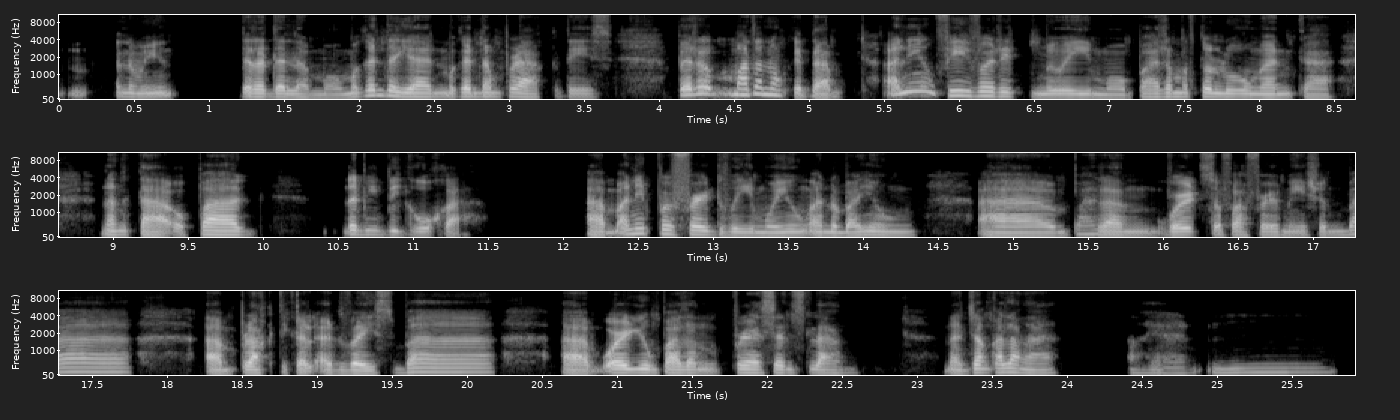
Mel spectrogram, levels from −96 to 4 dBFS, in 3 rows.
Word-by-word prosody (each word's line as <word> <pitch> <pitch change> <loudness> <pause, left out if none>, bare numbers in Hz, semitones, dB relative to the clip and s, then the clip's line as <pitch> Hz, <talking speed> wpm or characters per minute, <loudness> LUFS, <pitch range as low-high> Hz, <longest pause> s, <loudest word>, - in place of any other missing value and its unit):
m - - -17 0.2
alam 140 - -3
mo - - -2
yun, - - -8 0.5
dala-dala 130 -3 +2
mo. 110 0 -8
Maganda 185 - +1
'yan, 145 -2 +4
magandang 145 0 0
practice. 120 - -3 0.4
Pero 110 - +4
matanong 225 -3 +1
kita, - - -1 0.3
ano 275 -6 +1
yung 315 -6 -3
favorite 170 -4 0
m 125 0 -1
way 125 0 0
mo 110 -1 -6
para 135 +1 -3
matulungan 130 -4 0
ka 110 -2 -7 0.4
ng 140 +1 0
tao - - +2
pag 145 -2 +6 0.7
nabibigo 140 -5 -1
ka? - - -3 0.8
Um, - - +1
ano 190 +2 +2
yung - - -25
preferred 155 -3 +2
way 120 -1 -1
mo? 115 0 -1
Yung 125 +2 -1
ano 120 -1 0
ba 115 +2 0
yung, 125 -2 -4 0.4
ah, 115 0 +1 0.2
parang 65 - -2
words 135 0 +2
of - - -7
affirmation 65 - -4
ba, 170 +2 -2 0.6
um, - - +2
practical - - +2
advice 120 0 +3
ba, 160 +2 -1 0.5
um, - - +4
or - - +9
yung 140 -1 +3
parang 130 0 +2
presence 135 -2 +1
lang 120 +1 -2 0.6
na, - - -1
"Diyan 150 +6 +2
ka 150 - +3
lang, 155 -3 +2
ah." 120 +1 -7 0.5
oh, 130 - -15
yan. 110 -3 -15 0.2
Hmm. 155 +2 -13
135 Hz, 140 wpm, -26 LUFS, 120-155 Hz, 0.8 s, or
